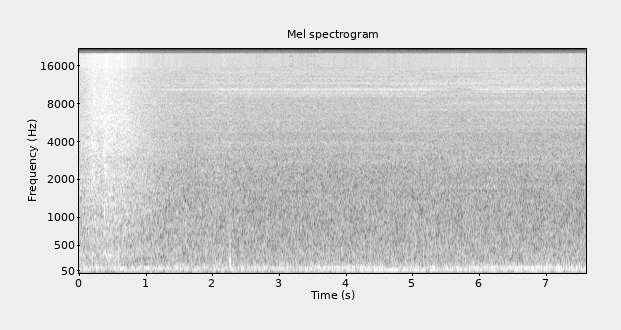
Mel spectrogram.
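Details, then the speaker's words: Buried frost-free water hydrant in a barn leaking underground at about 360 gallons a day: a steady low rushing hiss heard with the ear near the hydrant, from water escaping past the valve; parts ordered for a rebuild. "You hear that? That's what 360 gallons a day sounds like. This thing's leaking. And it's leaking out in the ground."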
